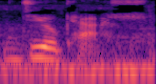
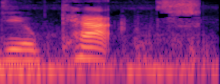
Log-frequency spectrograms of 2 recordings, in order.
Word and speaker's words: geocache: looking for the next geocache yes and I now know how to say it right cuz I was saying GE catch we taking a pit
